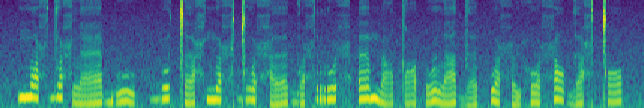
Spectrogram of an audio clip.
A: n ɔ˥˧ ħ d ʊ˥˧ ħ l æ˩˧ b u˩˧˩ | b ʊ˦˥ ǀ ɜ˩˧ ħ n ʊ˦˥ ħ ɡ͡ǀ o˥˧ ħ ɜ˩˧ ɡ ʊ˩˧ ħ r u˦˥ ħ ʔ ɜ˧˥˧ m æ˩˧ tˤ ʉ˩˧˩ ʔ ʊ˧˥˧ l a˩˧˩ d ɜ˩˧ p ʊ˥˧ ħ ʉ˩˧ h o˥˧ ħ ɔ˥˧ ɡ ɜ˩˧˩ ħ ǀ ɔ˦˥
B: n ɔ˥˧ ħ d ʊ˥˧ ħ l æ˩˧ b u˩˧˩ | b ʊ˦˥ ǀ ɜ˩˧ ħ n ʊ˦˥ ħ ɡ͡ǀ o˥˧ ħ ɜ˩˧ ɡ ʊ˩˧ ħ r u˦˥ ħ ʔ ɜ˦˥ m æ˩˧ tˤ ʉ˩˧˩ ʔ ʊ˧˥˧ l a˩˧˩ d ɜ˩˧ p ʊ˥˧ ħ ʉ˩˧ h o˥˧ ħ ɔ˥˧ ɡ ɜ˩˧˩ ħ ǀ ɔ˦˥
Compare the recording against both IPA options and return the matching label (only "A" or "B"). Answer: B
